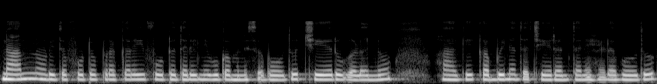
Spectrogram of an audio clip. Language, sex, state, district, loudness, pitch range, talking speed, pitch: Kannada, female, Karnataka, Bellary, -15 LUFS, 220-230 Hz, 125 wpm, 225 Hz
